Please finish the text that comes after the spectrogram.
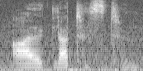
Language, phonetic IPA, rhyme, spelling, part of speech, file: German, [ˈaːlˈɡlatəstn̩], -atəstn̩, aalglattesten, adjective, De-aalglattesten.ogg
- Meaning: 1. superlative degree of aalglatt 2. inflection of aalglatt: strong genitive masculine/neuter singular superlative degree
